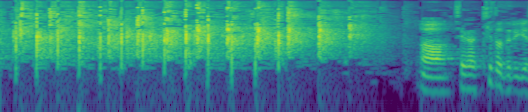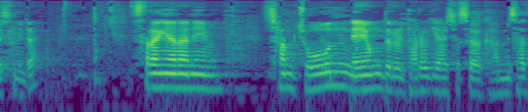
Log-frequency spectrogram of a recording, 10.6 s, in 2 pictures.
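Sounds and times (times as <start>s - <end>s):
church congregation clapping to congratulate a female church elder: 0.0s - 4.0s
speech: 4.2s - 5.8s, 6.6s - 10.5s.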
